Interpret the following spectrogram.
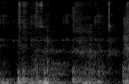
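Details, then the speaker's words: Barn-find Ferrari 328 GTS under rebuild, left indicator on with only the rear bulb connected (side repeater and front disconnected): quick relay ticks about twice a second, faster than normal; hyperflash from missing bulbs. "You probably hear there I've got the left hand indicator on. It is flashing fast because we've only got one indicator currently on, which is on the back."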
